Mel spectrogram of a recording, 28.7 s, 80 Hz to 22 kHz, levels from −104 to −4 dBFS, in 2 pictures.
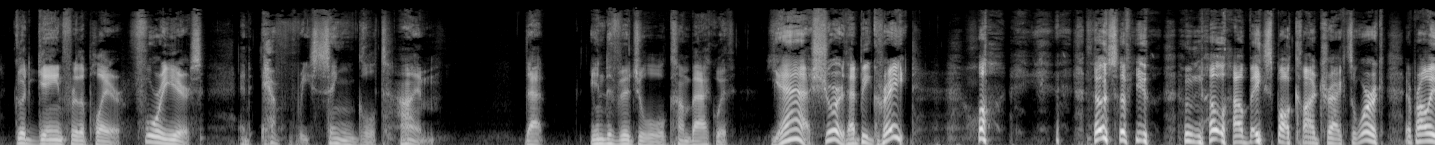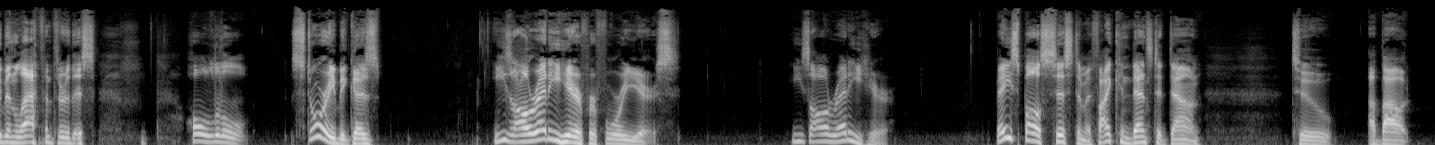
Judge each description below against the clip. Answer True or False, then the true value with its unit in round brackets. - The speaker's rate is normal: False (125 wpm)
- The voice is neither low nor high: False (130 Hz)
